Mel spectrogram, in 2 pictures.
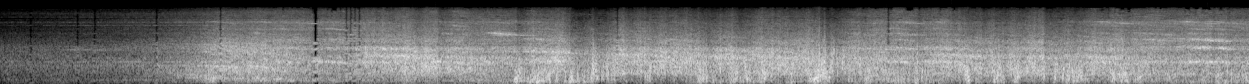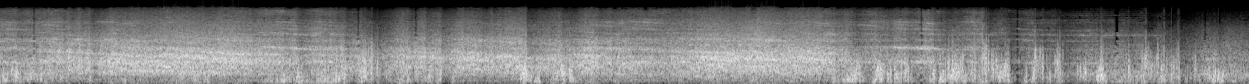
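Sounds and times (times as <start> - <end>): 
SNCF freight train passing: 0.0 - 24.9.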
